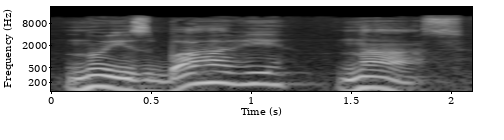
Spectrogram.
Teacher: Во-первых, там нет движения тона. И, во-вторых, все это на ноту ниже.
